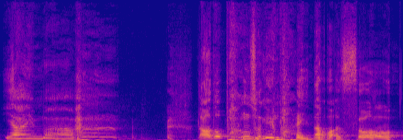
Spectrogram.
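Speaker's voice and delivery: high, laughing, slow protest; laughing at the student who doubted him; laughing retort. Retold or imitated. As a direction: laugh through the comeback.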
